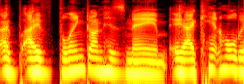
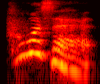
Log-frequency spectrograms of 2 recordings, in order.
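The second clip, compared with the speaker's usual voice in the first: soft cooing dog talk, often high; 5 semitones higher, 23 dB quieter than usual. Real, not acted. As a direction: coo softly at the dog, curious. Talking to the dog.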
